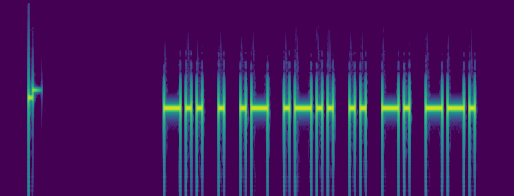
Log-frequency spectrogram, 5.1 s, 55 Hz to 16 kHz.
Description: Morse code, heard as a keyed tone, about 22 wpm, 700 Hz. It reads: DEALING
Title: ING Suffix - Top 100 Words with Base Words 22wpm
